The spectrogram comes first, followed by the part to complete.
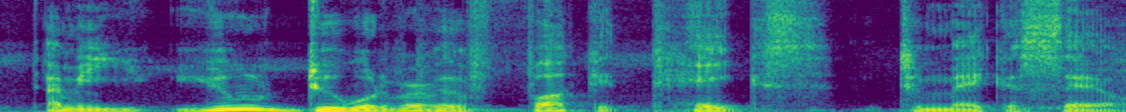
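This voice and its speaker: In a very clean recording with a silent background, a somewhat breathy man speaks with very wide pitch swings. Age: 40s. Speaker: podcast host. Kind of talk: casual chat. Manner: animated.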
